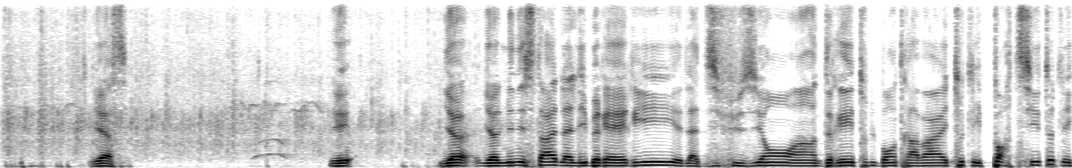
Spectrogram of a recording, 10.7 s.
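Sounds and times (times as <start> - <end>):
audience applause: 0.0 - 6.2
speech: 0.9 - 1.4, 3.3 - 3.6, 4.4 - 10.7.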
